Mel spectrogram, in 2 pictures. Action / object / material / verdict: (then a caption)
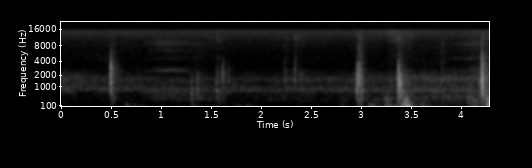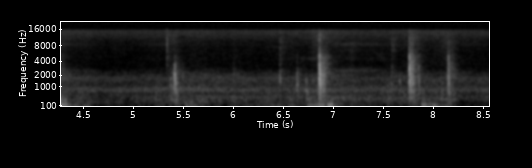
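flick / paper pages of a hardcover book / paper / none. Fingers flip and turn the printed paper pages of a large, thick hardcover plant book with a red cover, the pages brushing against each other. About nine soft, papery flicks and snaps stand out over a low, steady rustle, each one short and dry with a dull low thump beneath it, the loudest landing near the middle and end.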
